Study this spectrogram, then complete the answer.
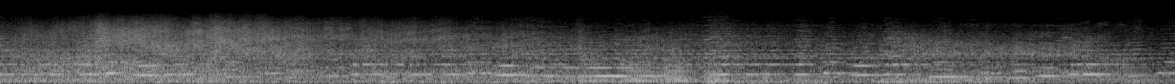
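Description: An early jet fighter aircraft flies with a loud sustained roar and whine, holding steady tones that shift slightly in pitch as it passes.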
